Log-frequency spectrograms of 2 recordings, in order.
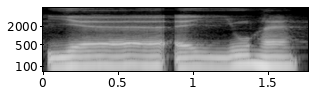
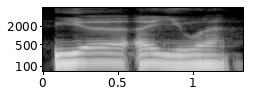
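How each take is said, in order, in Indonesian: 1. Suku kata pertama diucapkan ringan tanpa tekanan. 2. Suku kata pertama ditekan dengan penekanan kuat. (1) "Cukup kita baca ya ayyuha" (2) "tidak ditekan seperti kita mengucapkan iya"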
